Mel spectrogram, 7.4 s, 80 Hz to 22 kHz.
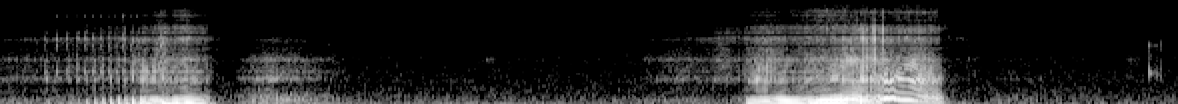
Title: snoring 3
